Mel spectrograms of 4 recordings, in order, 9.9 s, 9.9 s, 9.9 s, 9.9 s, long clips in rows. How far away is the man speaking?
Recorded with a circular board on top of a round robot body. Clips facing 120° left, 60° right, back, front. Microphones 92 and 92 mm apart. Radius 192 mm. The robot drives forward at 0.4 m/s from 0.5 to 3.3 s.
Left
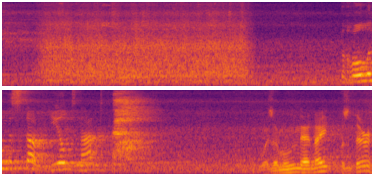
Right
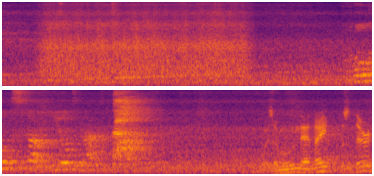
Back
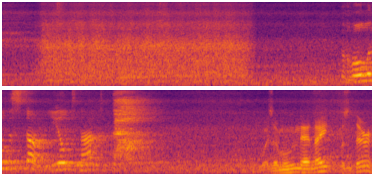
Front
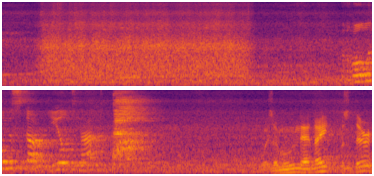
About 0.7 m.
